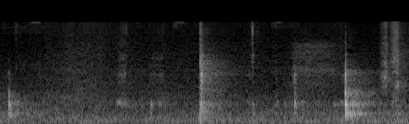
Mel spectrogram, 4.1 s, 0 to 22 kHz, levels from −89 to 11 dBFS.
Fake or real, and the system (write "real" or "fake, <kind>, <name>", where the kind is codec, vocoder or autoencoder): real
